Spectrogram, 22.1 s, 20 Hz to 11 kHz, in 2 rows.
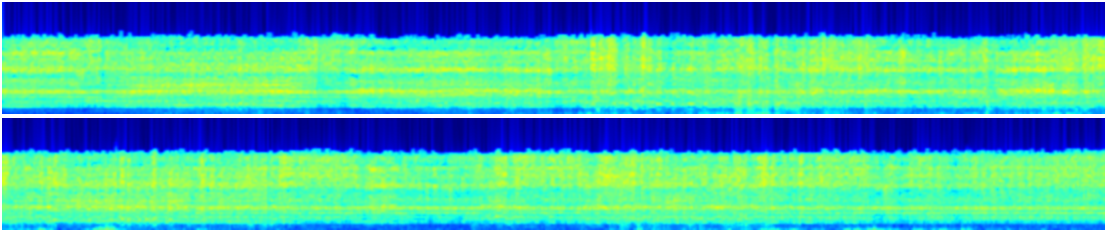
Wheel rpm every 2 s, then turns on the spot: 110, 120, 110, 110, 120, 110, 110, 110, 120, 120, 120.
none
